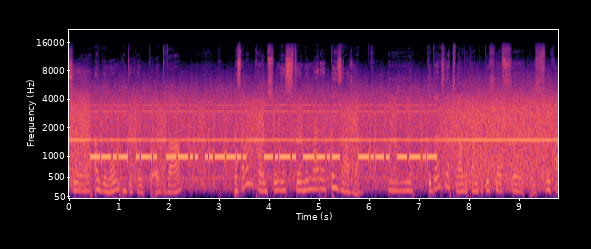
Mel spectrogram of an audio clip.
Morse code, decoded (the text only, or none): QRZ? CQ CQ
